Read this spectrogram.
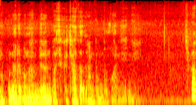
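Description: An older man speaks in a low, serious voice close by.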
